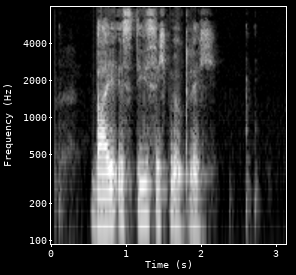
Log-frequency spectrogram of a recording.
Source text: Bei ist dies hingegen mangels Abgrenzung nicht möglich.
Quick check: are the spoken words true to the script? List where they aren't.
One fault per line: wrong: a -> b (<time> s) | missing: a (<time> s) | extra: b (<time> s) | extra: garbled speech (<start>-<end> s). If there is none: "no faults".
missing: hingegen mangels Abgrenzung (1.4 s)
